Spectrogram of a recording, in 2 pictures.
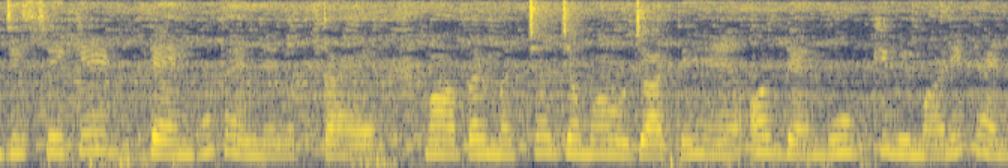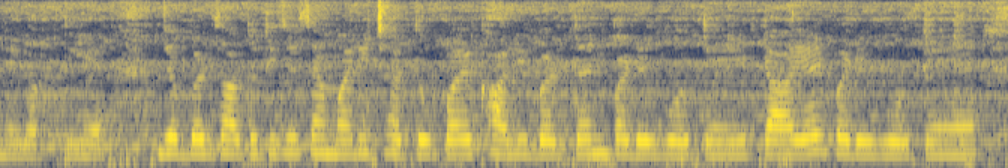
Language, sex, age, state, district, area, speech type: Urdu, female, 18-30, Delhi, Central Delhi, urban, spontaneous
